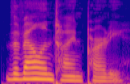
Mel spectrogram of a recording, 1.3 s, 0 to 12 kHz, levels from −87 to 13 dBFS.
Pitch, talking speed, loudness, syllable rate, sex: 185 Hz, 140 wpm, -15 LUFS, 5.8 syllables/s, female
